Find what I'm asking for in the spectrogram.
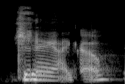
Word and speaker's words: Jhené Aiko: Is it Jenna Aiko? Jhené Aiko, Jhené Aiko.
